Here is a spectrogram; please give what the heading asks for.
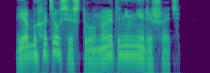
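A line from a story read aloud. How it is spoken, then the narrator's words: Wry grunt. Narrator (Russian): он хмыкнул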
